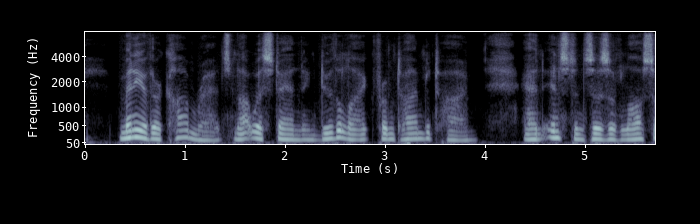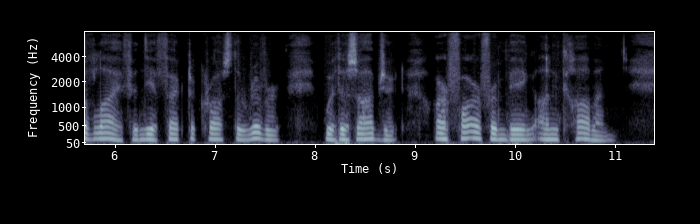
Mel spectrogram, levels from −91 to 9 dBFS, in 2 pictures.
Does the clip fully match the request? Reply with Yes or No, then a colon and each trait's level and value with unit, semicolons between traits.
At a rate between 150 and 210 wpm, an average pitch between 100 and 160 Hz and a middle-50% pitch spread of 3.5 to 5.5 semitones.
No: average, 175 wpm; medium, 140 Hz; average, 2.7 semitones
